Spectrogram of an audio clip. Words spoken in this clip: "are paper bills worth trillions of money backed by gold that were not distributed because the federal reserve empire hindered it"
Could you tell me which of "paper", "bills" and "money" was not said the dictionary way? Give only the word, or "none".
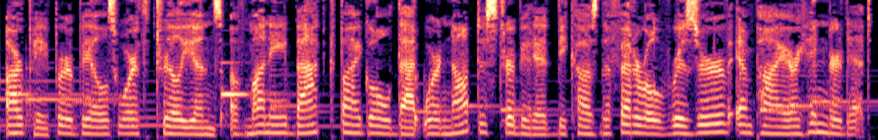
none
